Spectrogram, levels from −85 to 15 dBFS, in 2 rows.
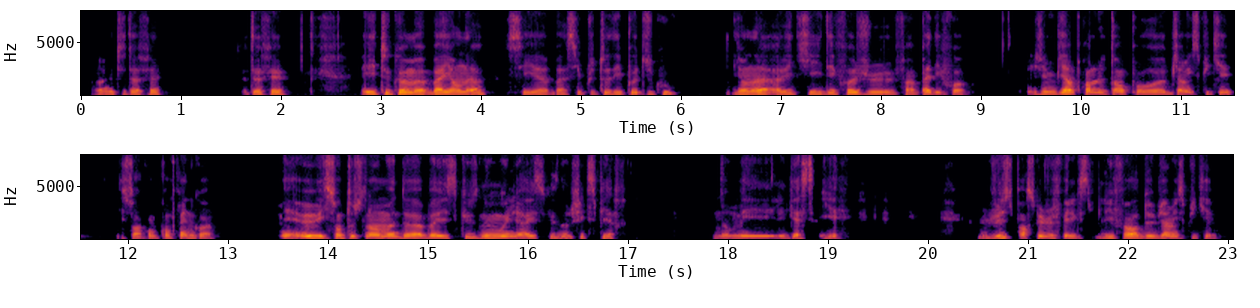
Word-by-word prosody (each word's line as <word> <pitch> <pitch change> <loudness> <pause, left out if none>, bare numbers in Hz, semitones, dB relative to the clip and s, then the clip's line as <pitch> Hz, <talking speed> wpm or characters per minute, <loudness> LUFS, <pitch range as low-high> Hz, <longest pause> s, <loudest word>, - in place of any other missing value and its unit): Ouais, 190 +3 -3
tout 160 - -12
à 130 - +1
fait. 155 +3 -2 0.8
Tout - - -5
à - - +2
fait 120 -4 0 0.7
et 120 +1 +4
tout 140 +2 -2
comme, 160 +1 +7
heu 130 - +7
bah 115 0 +7
il - - +7
y 115 - +6
en 120 +1 +3
a, 160 +6 +3 0.2
c'est, 110 -1 -5
heu 100 -2 -1
bah 105 +2 -5
c'est 105 - -9
plutôt 140 +6 -7
des 125 -1 -3
potes 145 +6 -3
du 125 -3 -11
coup. 170 - -6 0.6
Il - - -5
y - - +4
en 130 0 +5
a - - +9
avec 135 -8 0
qui 170 +7 -4
des 140 -7 -3
fois 165 +6 +3
je 115 -6 -2
enfin, 105 0 -6
pas 160 +10 +2
des 155 - -5
fois. 135 0 -5 0.6
J'aime 120 +1 -3
bien 165 +8 +8
prendre 160 -3 0
le 140 -2 -3
temps 150 +3 0
pour, 125 -5 -3
heu, 110 -1 -2
bien 120 +6 -3
m'expliquer, 145 +1 -7 0.4
histoire 140 +1 -4
qu'on 125 -4 -6
comprenne 125 +3 -3
quoi. 115 -3 -6 0.7
Mais 110 - +1
eux, 180 +1 +8
ils 165 - +1
sont 140 -2 0
tous 165 +3 -4
là 150 - +4
en 145 - +5
mode: 155 -1 +2
«Oh 125 +3 +5
bah 130 -2 +3
excuse-nous 125 +6 -2
Molière, 165 -3 +2
excuse-nous 130 +5 -5
Shakespeare». 485 +1 -9 0.8
Non, - - -8
mais 355 -2 -1
les 350 +1 -7
gars, 435 - -1
ça - - -8
y - - -11
est - - -10 1.4
juste 180 - -2
parce 155 0 -3
que - - +2
je 145 -4 -3
fais 135 - -4
l'ex 120 0 -6
l'effort 125 +10 +2
de 120 -8 -1
bien 145 +7 0
m'expliquer. 150 -1 -9
140 Hz, 215 wpm, -22 LUFS, 125-165 Hz, 1.4 s, a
